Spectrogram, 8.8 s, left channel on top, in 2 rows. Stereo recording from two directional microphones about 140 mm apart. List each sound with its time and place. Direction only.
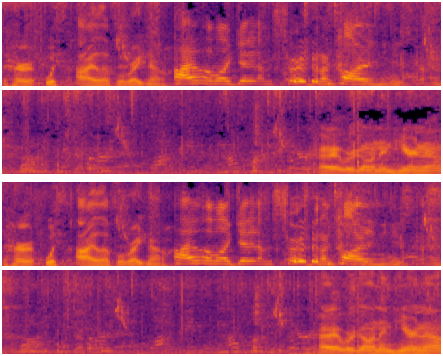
0.0 s a woman's voice: centre (ahead or behind)
1.9 s a woman's voice: 65° right (ahead or behind)
3.3 s speech: 40° right (ahead or behind)
7.5 s speech: 10° right (ahead or behind)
